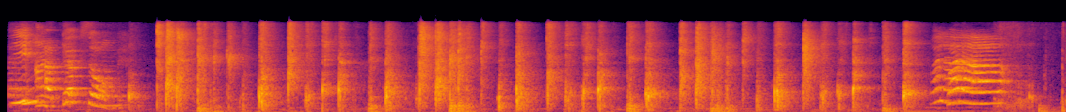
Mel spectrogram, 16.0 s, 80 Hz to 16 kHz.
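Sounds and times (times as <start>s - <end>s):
hand claps: 2.0s - 13.9s
person speaking: 14.0s - 15.7s.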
